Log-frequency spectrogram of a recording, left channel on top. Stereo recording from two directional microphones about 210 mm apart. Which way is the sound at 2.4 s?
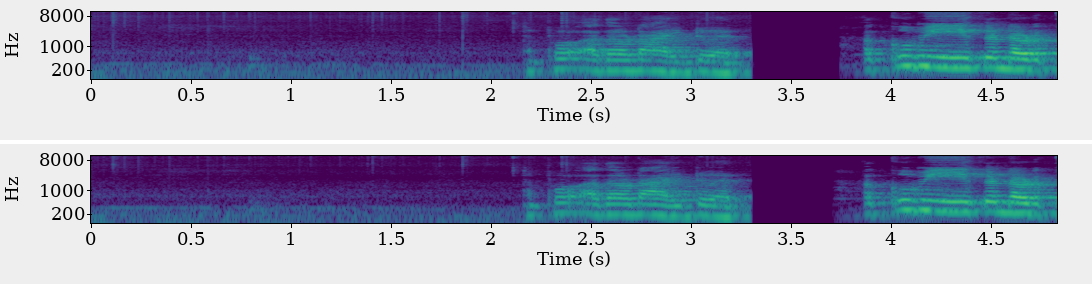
15° right (ahead or behind).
